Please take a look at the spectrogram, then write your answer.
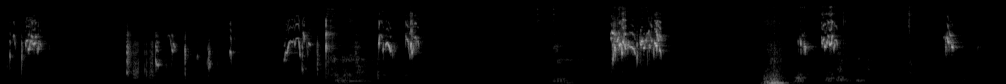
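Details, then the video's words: Pet budgies giving scattered short chirps and scratchy warbles with gaps between, one loud harsh squawky burst in the middle, and a low thump near the end. "budgie sounds with background noise for relaxation"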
